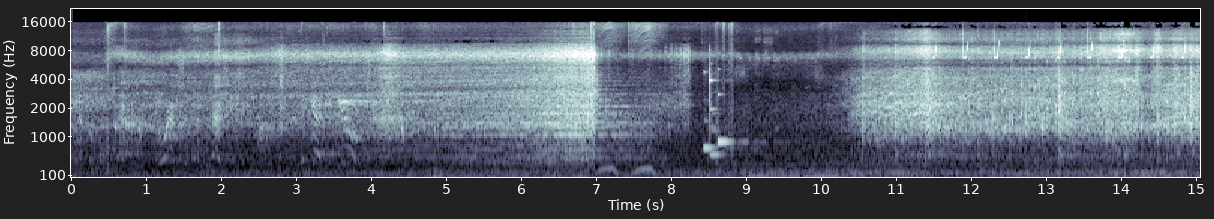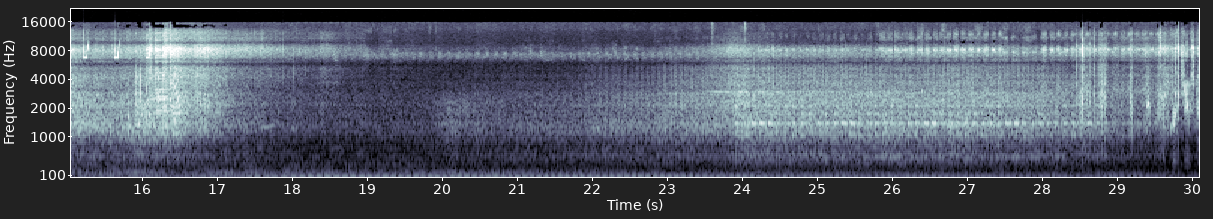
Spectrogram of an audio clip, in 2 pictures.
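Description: Produced montage sound: a swelling rise that cuts off about seven seconds in and a short ding, then long hissing scrapes of chalk being drawn on concrete, with music underneath and a steadier hiss near the end.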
